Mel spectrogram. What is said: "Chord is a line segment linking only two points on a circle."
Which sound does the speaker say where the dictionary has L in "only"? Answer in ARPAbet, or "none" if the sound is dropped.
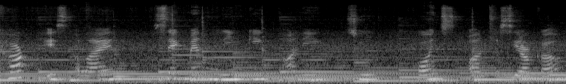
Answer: none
